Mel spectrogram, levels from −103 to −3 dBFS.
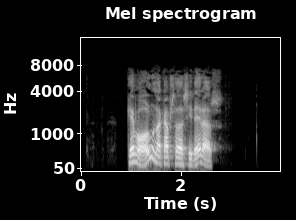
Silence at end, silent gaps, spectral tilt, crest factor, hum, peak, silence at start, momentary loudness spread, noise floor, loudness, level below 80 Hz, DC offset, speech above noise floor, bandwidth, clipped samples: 1.3 s; none; -7 dB/octave; 18 dB; none; -2 dBFS; 0.95 s; 6 LU; -81 dBFS; -17 LUFS; -66 dBFS; under 0.1%; 66 dB; 6.8 kHz; under 0.1%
